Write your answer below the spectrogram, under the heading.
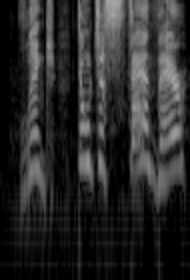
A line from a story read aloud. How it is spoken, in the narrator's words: Navi said urgently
